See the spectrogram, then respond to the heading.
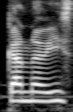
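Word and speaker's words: cánnabis: En cuanto a la acentuación, el término cannabis debe llevar tilde en la primera A, según Díaz Rojo, pues es una palabra esdrújula, ya que procede del latín cannabis, y en dicha lengua se pronuncia como drújulas todas las palabras que poseen la segunda sílaba breve, según Díaz Rojo.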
